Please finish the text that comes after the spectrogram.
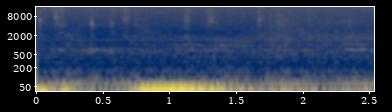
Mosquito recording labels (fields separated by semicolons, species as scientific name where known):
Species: Anopheles squamosus; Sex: female; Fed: unfed; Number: one; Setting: cup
